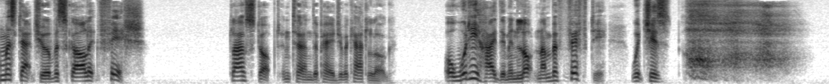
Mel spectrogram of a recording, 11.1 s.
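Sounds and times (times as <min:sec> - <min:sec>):
speech: 0:00.0 - 0:02.0, 0:03.1 - 0:05.3, 0:06.0 - 0:09.6
single breathy sharp gasp: 0:09.2 - 0:10.8.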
